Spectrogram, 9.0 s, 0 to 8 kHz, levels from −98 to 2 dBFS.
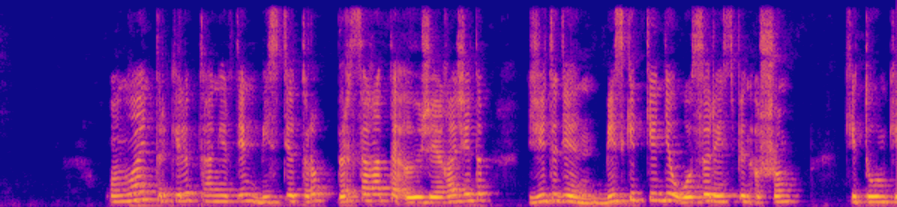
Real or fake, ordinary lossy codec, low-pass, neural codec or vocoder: real; none; none; none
